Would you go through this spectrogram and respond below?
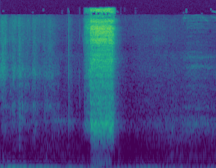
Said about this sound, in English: It's a spray, so I'm going to spray some and then I'm going to describe it for the listeners.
